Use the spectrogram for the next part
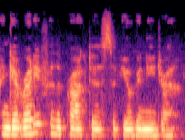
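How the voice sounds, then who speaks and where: Leading a deep relaxation session, this woman speaks in a fairly low voice with a breathy edge. Her yoga nidra guidance is calm and soothing, nearly level in pitch, and paced with relaxed pauses between phrases.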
